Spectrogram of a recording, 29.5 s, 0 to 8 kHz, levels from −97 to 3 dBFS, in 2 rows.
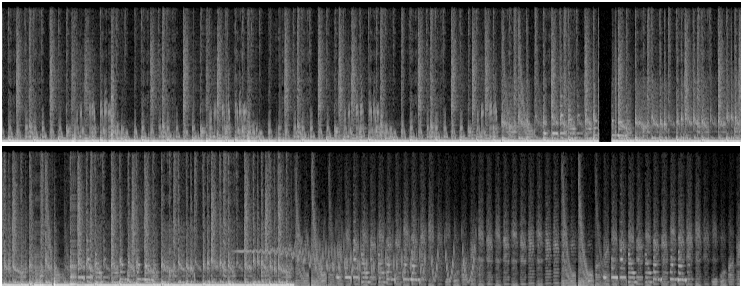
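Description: Audio carried over a call link, with two stretches of repeated packet loss producing a robotic sound and one intermittent contact dropout. From 1.36 to 5.61 s, around two dozen short holes, none longer than 60 ms, are filled by stretching the preceding sound, so about 16% of that span is concealed and the audio turns choppy and robotic. A briefer burst from 15.39 to 16.30 s has fewer but longer holes, up to 111 ms, and about a third of it is patched over. On a spectrogram these show as smeared, repeated frames and blurred harmonics; the waveform shows copied cycles with seams. At 11.84 to 12.29 s an intermittent contact, likely a loose plug or cable, opens the line for about 260 ms. The sound cuts out between crackles, leaving faint hiss, which appears as a near-flat waveform bracketed by sharp spikes and as broadband vertical streaks in the spectrogram. Through the call path nothing reaches above 8 kHz, which fits a G.722 wideband codec.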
